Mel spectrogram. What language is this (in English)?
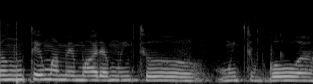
Portuguese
